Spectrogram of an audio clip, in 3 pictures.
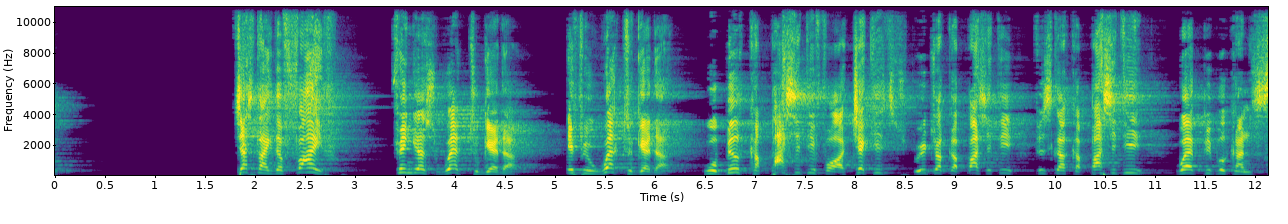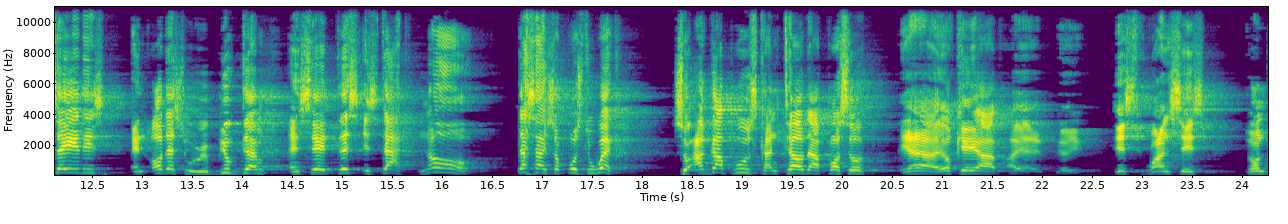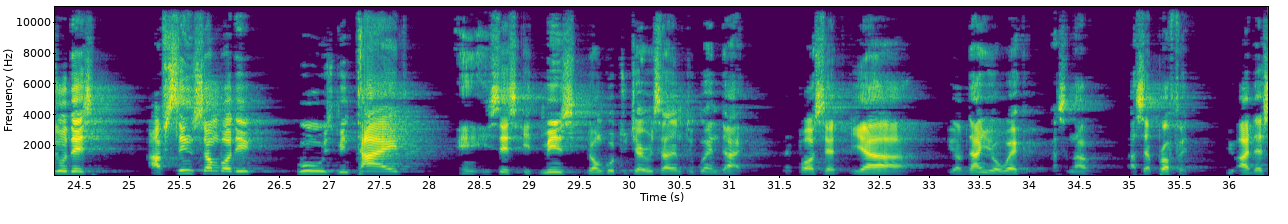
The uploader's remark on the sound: Sermon preached at CBC Shiashie Campus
